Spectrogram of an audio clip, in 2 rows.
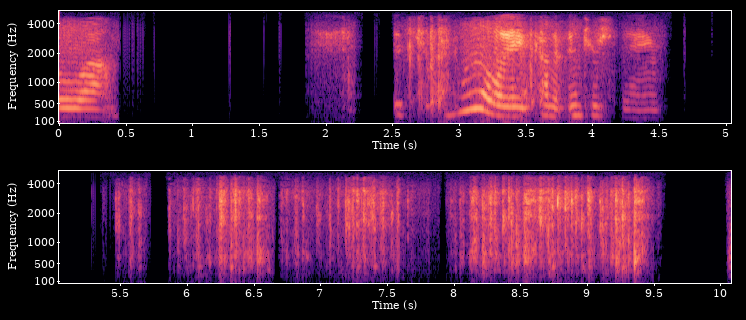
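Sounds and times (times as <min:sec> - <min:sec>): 
speech: 0:02.5 - 0:04.6
typing on a computer keyboard: 0:02.6 - 0:03.7, 0:05.5 - 0:09.6.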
